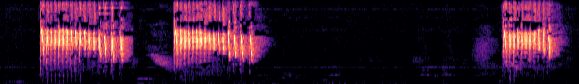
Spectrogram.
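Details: Bursts of high, buzzy rapid trills from a female leafbird, known locally as cucak kinoi, each about a second long, three phrases separated by silence; a master recording for teaching other birds.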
